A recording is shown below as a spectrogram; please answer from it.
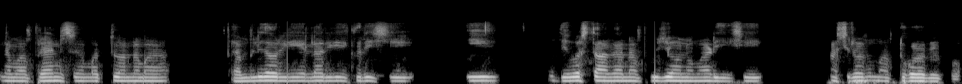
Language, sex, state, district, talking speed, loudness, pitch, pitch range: Kannada, male, Karnataka, Bijapur, 85 wpm, -19 LUFS, 165 Hz, 155-170 Hz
